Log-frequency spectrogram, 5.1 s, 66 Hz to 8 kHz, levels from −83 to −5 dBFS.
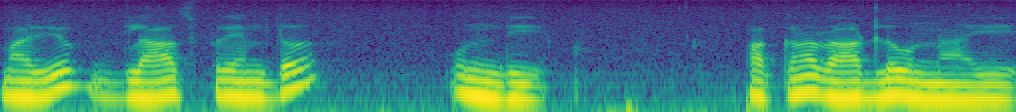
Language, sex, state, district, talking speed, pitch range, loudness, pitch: Telugu, male, Telangana, Mahabubabad, 95 wpm, 105-130 Hz, -13 LUFS, 120 Hz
